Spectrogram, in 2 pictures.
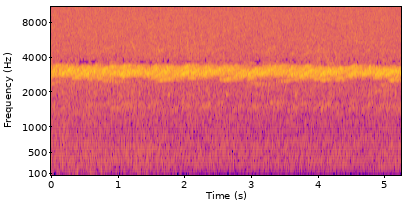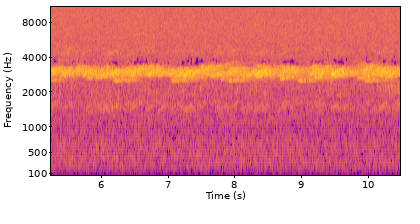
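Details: Spring peeper chorus at a vernal pool in Sudbury, Massachusetts, on 11 April 2019: a dense, unbroken wall of high, shrill peeps blending into one steady ringing band, with no gaps.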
